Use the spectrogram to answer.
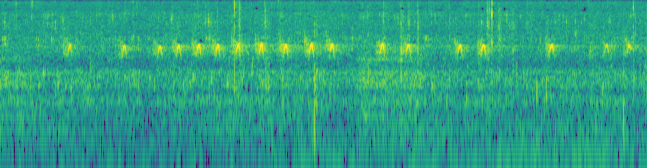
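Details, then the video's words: Spring song of a Eurasian nuthatch, heard as announcing the season: a loose series of single clear whistled notes on one pitch, spaced irregularly, some quicker runs, with faint clicks and water noise behind. "ゴジュウカラ・春を告げる鳴き声 Eurasian Nuthatch"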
